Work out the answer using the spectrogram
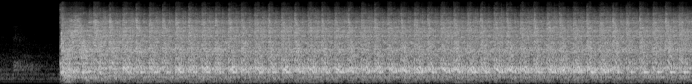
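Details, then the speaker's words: Land Rover 200Tdi diesel on a simple setup with a Discovery ignition switch, cranked to bring diesel up to the injector pump. Steady, even cranking at about four turns a second; the starter is strong and working normally. "we've got the fuel it just take some cranking to get fuel up that starter sounds good now those uh roll core starters are very good"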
